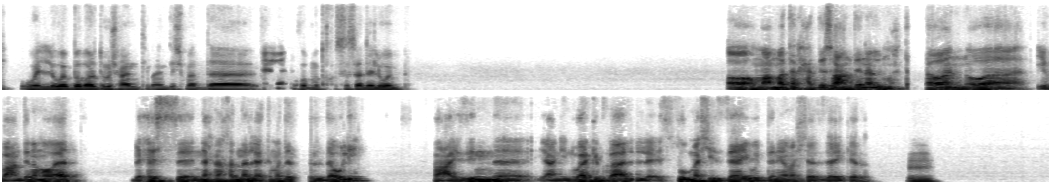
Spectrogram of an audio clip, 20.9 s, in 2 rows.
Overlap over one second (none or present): none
